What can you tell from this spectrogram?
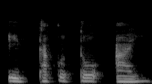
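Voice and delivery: normal talking voice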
